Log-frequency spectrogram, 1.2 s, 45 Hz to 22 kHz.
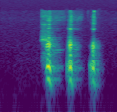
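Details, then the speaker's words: A cat described as very sneezy and boogery, in a sneezing fit of about 20 sneezes in a row; three quick, sharp sneezes heard here. "that's like 20 sneezes in a row."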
